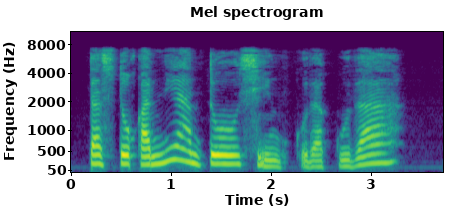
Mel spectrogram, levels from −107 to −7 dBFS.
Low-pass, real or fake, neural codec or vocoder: 7.2 kHz; fake; codec, 16 kHz, 8 kbps, FreqCodec, larger model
